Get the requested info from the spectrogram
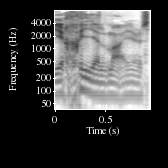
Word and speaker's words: Yehiel Mayer: Och han hette då Yehiel Mayer, eller Yehiel Mayer som det uttalas.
